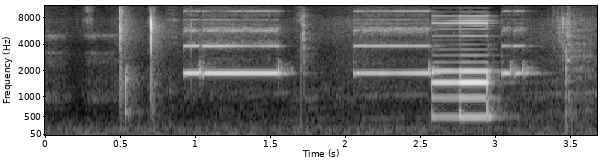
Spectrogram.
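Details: Clicks then a series of electronic start-up beeps and tones as a Respironics V60 BiPAP machine, plugged into the wall with oxygen connected, is switched on; normal power-on alert.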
